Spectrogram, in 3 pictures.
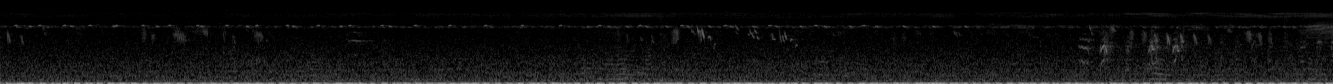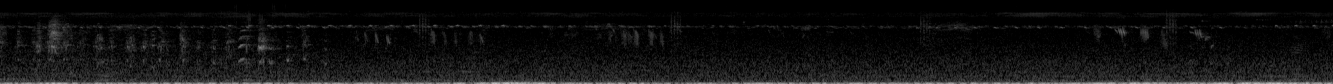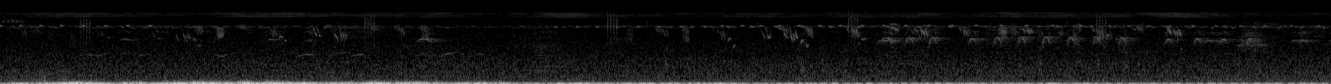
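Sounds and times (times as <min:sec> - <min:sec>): bird chirps: 0:10.8 - 0:18.3.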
